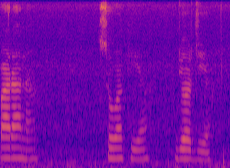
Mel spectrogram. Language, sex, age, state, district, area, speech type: Marathi, female, 30-45, Maharashtra, Amravati, rural, spontaneous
